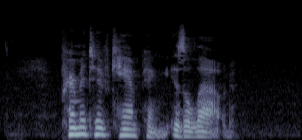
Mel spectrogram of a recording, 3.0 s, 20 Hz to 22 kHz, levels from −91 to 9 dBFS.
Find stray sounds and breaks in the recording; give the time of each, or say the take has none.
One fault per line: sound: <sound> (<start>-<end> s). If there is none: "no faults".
no faults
